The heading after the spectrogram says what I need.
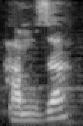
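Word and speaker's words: همزة: কোথায় কোত্থেকে উচ্চারিত হয় হামজা এটা হলকের শুরু থেকে বা এটা দুই ঠোঁট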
